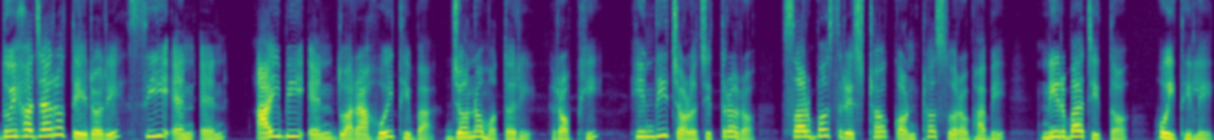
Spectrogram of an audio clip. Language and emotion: Odia, neutral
